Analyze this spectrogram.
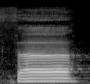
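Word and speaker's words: ث: The fourth one is tha. So what you do, you bring your tongue out. Don't recite it like a sin. Don't say sa. That's a sin, that's a different letter, right?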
